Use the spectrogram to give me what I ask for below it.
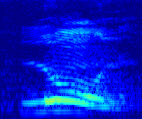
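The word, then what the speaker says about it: loan: ए हो गया तो ओ ए को हम ओ ही पढ़ेंगे यहां पर भी जैसे एल ओ ए एन लोन यहां पे ओ ए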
